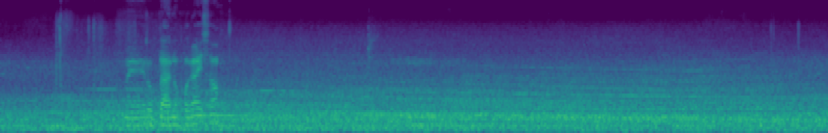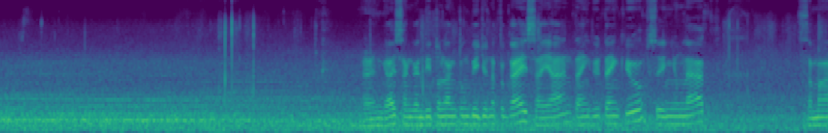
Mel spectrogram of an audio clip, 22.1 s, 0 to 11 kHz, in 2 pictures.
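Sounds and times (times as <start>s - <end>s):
airplane engine drone: 0.0s - 22.0s.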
